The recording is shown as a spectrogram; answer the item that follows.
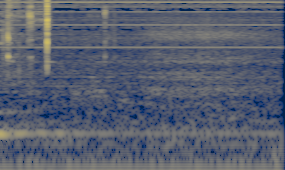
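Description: A short pause in a live, mostly unaccompanied female vocal performance. A held sung note fades out at the start, a sharp click follows about half a second in, then there is only faint room noise with a steady low hum.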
